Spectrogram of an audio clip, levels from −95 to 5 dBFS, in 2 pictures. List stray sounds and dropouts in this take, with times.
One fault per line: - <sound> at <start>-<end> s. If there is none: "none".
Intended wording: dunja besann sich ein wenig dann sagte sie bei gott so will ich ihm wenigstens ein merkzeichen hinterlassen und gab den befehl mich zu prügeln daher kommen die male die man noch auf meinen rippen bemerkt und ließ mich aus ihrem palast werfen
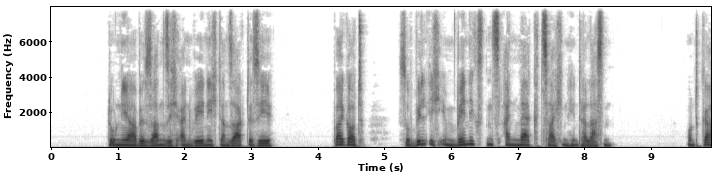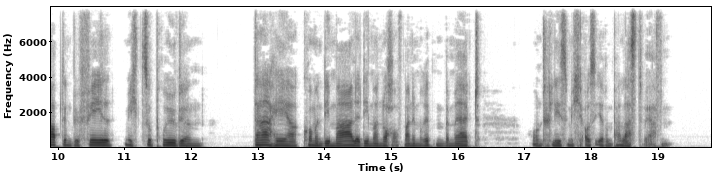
none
